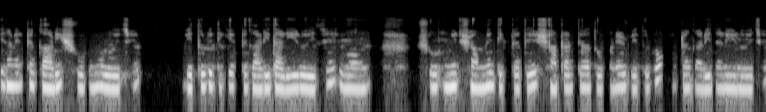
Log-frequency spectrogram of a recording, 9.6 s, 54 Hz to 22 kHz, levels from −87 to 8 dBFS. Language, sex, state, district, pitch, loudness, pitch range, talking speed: Bengali, female, West Bengal, Purulia, 205 Hz, -15 LUFS, 195-220 Hz, 145 wpm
